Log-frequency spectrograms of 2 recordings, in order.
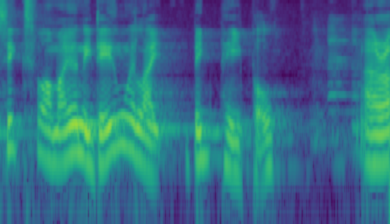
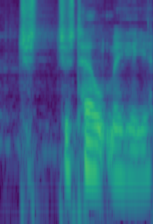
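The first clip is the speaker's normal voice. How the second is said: put-on soft pleading tone, lower in pitch and quieter; 6 semitones lower, 8 dB quieter than usual. Retelling how someone in a bind asks for help: imitating quiet pleading. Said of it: "they're pleading quietly".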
